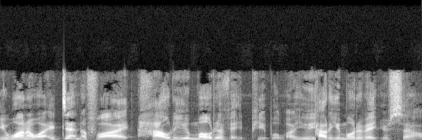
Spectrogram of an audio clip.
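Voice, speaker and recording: A man with a fairly high pitch speaks in a slight New Jersey accent. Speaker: psychologist and keynote speaker. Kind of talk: keynote talk.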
